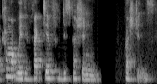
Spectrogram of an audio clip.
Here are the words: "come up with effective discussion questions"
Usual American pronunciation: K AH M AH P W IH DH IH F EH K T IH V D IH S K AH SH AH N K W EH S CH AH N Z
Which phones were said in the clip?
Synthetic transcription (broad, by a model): K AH M AH P W IH DH IH F EH K T IH V D IH S K AH SH AH N K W EH S CH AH N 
